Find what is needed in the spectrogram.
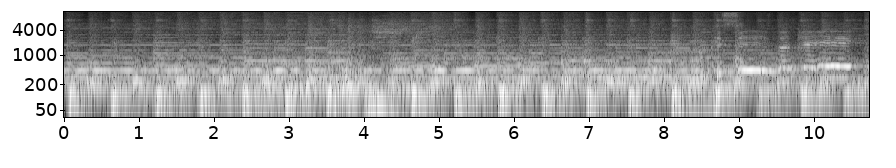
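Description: Live worship band playing a song's instrumental introduction: electric guitars and a held keyboard tone over a steady beat. A voice begins singing near the end.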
